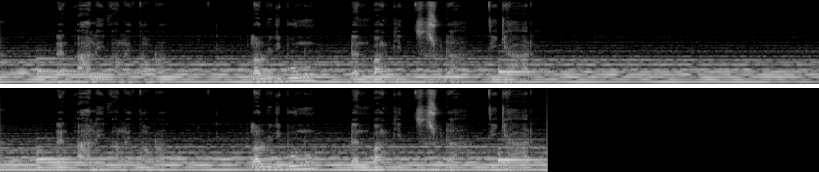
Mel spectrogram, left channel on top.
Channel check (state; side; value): drops out; right; at 5.5 s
